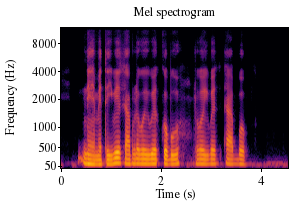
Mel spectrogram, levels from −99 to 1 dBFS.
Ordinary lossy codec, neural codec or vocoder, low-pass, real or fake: none; codec, 24 kHz, 1.2 kbps, DualCodec; none; fake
